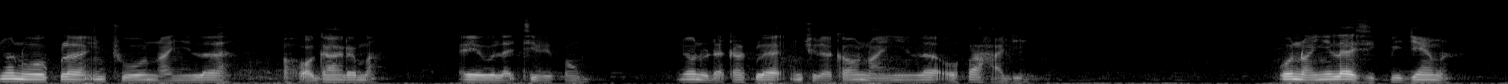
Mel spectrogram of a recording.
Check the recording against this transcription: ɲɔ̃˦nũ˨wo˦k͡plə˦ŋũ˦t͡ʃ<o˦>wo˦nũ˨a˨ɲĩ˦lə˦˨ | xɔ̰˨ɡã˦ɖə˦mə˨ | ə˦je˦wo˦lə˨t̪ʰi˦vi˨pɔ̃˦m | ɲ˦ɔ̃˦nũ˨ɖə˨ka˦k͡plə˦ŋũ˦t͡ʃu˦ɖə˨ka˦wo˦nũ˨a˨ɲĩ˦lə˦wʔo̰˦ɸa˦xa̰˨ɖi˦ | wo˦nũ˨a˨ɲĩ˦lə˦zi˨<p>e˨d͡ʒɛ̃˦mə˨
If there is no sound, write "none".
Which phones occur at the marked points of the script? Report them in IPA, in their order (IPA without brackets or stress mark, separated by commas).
u˦, k͡p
